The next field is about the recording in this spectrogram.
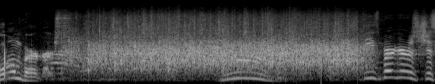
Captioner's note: audience applause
